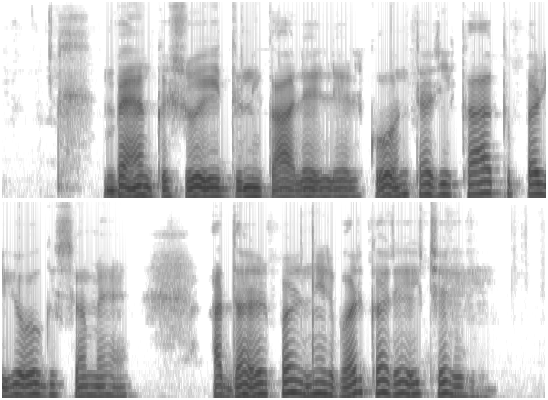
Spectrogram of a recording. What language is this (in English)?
Maithili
